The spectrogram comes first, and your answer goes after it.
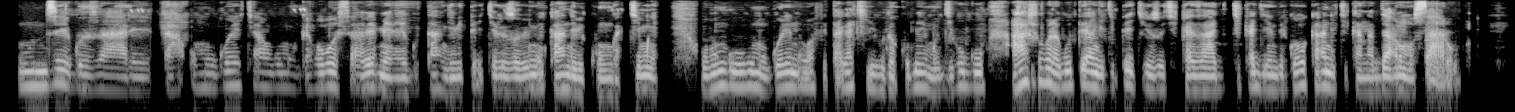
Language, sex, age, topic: Kinyarwanda, male, 18-24, government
